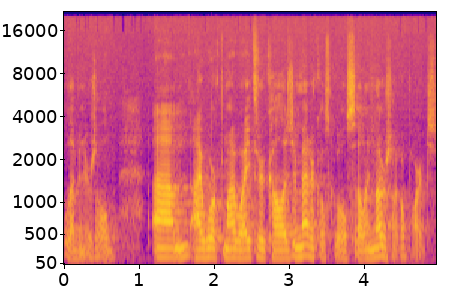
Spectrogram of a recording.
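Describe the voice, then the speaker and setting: A man's plain, everyday voice with an American accent, medium pitch, moderate pace and fairly even intonation. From Texas, Houston. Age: 60s. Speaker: surgeon and motorcycle racer. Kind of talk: podcast interview. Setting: racetrack.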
